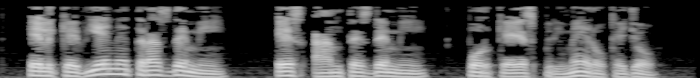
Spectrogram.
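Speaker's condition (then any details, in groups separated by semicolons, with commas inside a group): No condition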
